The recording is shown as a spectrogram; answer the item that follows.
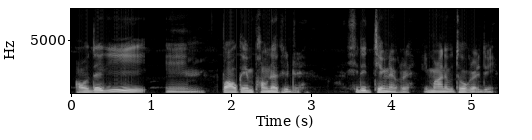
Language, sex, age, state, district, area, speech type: Manipuri, male, 30-45, Manipur, Tengnoupal, urban, spontaneous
